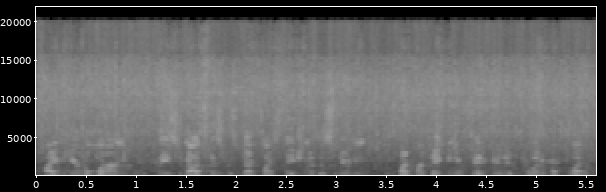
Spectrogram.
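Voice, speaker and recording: A man's voice: high-pitched, level tone, quick pace. A young man in his twenties, a student, reading his own letter aloud at a protest in a formal, earnest way. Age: 20s. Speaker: student speaker. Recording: loud background noise outdoors.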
